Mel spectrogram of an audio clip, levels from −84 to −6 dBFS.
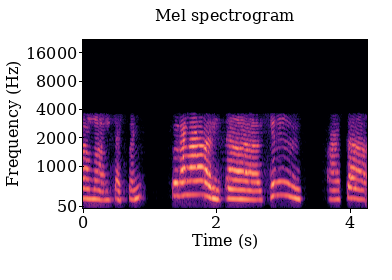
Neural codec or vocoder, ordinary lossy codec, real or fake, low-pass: codec, 24 kHz, 0.9 kbps, WavTokenizer, medium music audio release; AAC, 24 kbps; fake; 3.6 kHz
